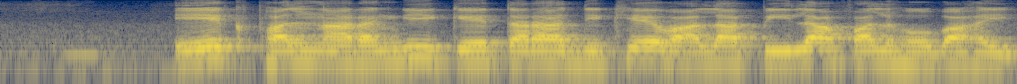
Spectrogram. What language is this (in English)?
Magahi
